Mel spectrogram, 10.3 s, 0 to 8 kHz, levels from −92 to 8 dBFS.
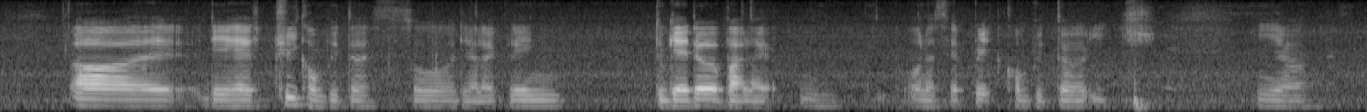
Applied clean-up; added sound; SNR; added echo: none; none; none; none.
